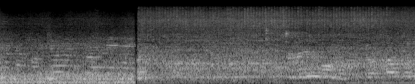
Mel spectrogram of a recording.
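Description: A steady low rumble inside a train carriage, which cuts off abruptly about a second and a half in. Lighter station-platform ambience follows, with distant voices and a train idling.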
